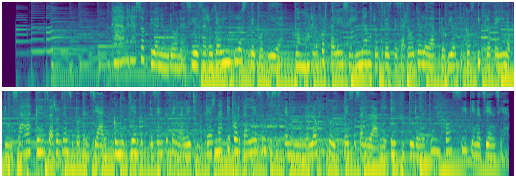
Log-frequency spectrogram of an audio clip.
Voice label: spanish latin american others

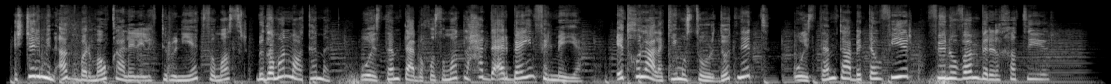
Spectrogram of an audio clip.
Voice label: arabic announcements

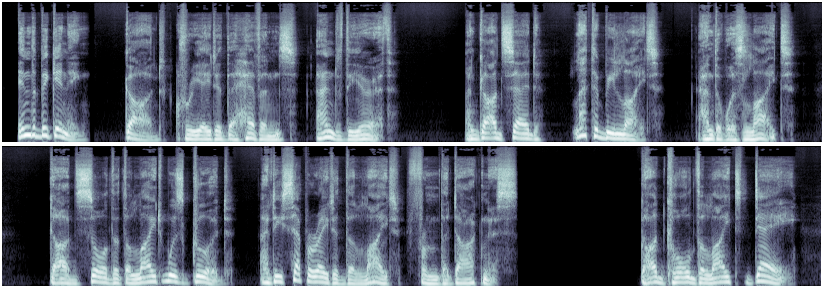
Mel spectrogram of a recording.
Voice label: english irish movie trailers, irish voice actors

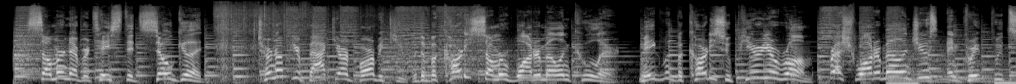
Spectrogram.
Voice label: english canadian commercial

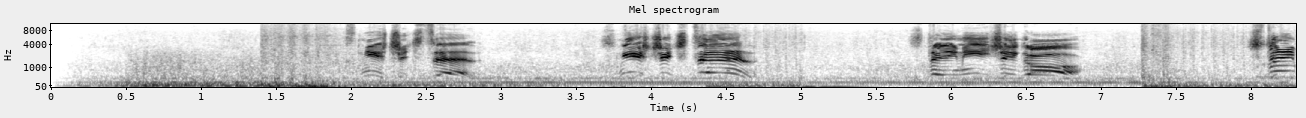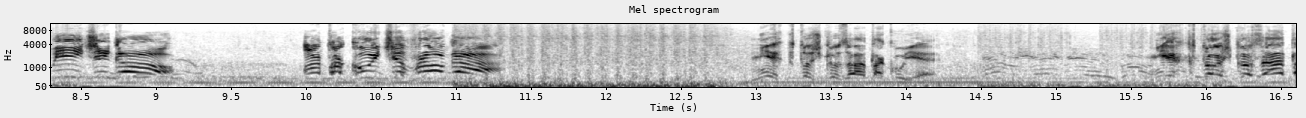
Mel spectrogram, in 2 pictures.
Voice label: polish video games

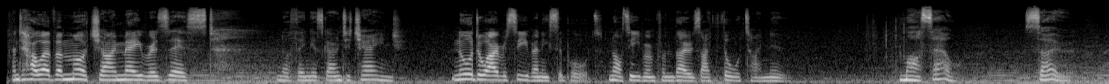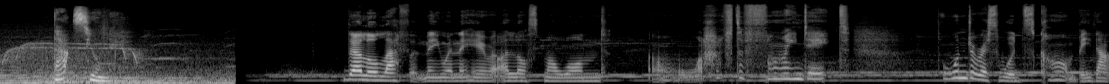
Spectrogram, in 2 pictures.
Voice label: english british video games

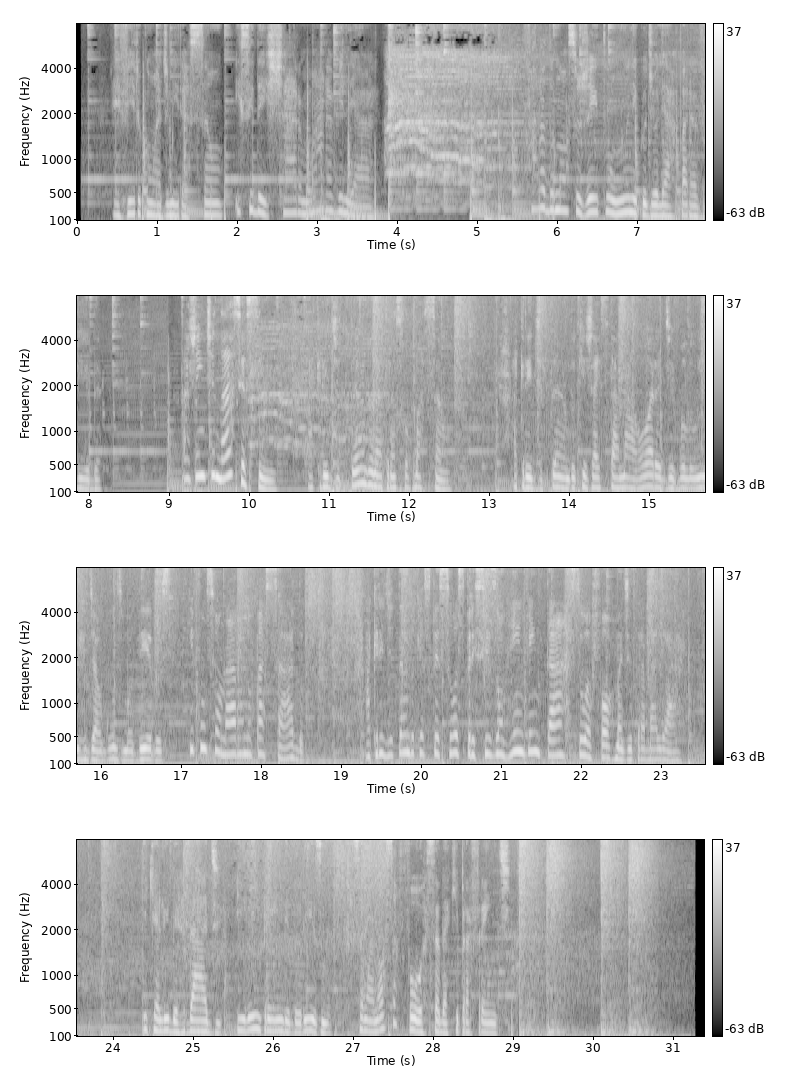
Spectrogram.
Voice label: portuguese brazilian promos

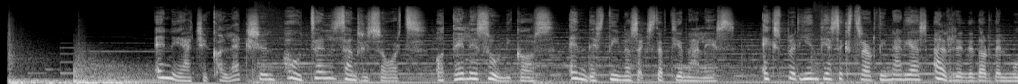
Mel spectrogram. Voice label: spanish commercial, reliable

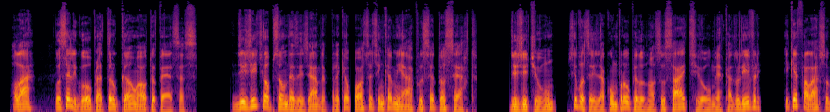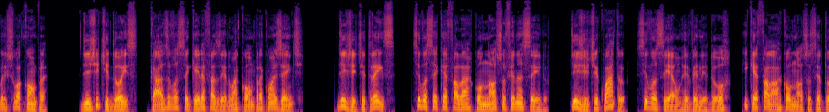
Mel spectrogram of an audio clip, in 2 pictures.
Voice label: portuguese brazilian ivr; Locutor brasileiro, minha língua nativa é o português brasileiro

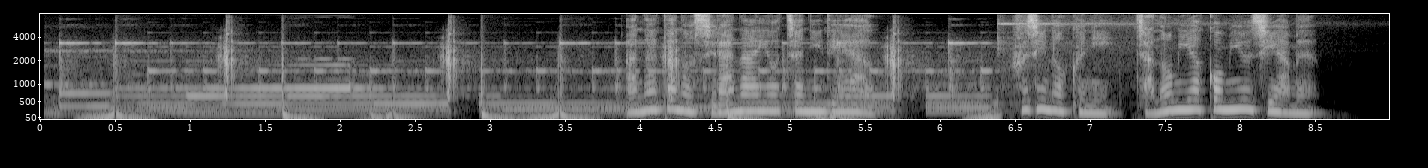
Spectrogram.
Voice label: japanese promos

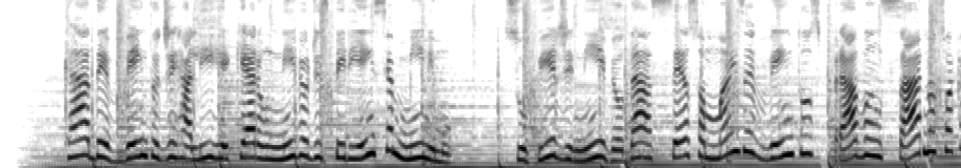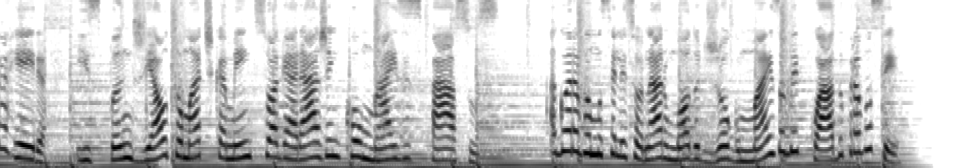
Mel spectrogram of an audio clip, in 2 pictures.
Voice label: portuguese brazilian video games

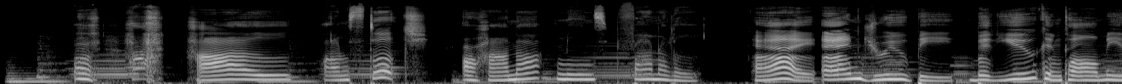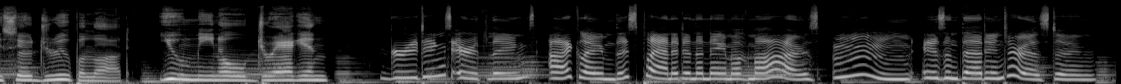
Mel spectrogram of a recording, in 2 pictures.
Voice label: english american impersonations

